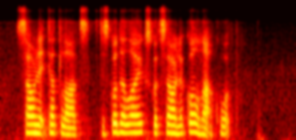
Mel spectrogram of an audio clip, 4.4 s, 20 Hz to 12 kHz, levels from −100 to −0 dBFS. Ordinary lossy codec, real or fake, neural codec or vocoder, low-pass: Opus, 16 kbps; fake; codec, 16 kHz, 0.7 kbps, FocalCodec; 7.2 kHz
